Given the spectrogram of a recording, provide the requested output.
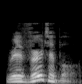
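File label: "revertible", British English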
